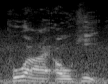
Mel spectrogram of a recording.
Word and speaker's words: Pualani: And this name you see there underneath the aircraft, it is pronounced Pualani. That's how it's pronounced, okay?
